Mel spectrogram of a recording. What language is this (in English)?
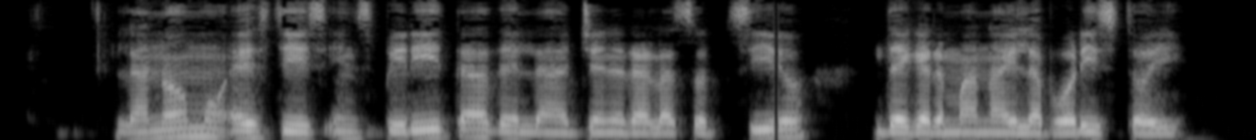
Esperanto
